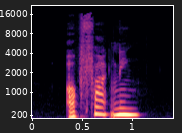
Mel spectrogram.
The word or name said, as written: opfangning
